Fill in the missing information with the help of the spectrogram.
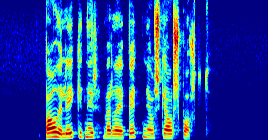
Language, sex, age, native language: Icelandic, female, 40-49, Icelandic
